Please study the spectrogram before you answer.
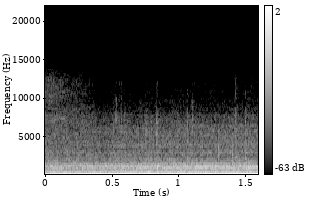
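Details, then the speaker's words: BMW X5 35d diesel after engine rebuild (head resurfaced, valves lapped, oil pump and head gasket replaced, leaking exhaust manifold gasket fixed), being broken in: deep even rumble, no knocks, misses or whine, no warning lights. "Aïe aïe aïe, ça tourne magnifiquement bien, pas un seul voyant d'allumé. Magique."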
